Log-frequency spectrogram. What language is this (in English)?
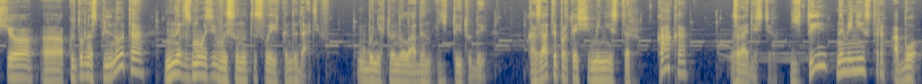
Ukrainian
